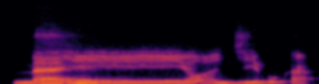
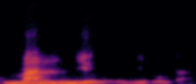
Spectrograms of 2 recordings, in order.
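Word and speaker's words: مَن يُعْجِبُكَ: Contoh cirinya nun sukun bertemu dengan ya, maka dibacanya mayyu'jibuka, bukan dibaca man yu'jibuka.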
